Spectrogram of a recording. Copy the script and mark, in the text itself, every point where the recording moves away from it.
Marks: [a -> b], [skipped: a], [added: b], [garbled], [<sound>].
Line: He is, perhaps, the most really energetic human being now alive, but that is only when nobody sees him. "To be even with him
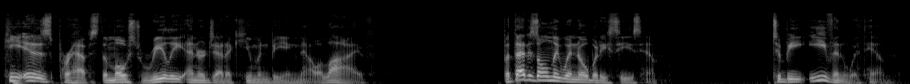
He is, perhaps, the most really energetic human being now alive, but that is only when nobody sees him. "To be even with him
